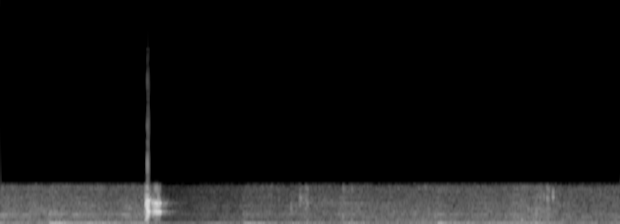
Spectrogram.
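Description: One short, abrupt hiccup against steady background hum and faint music.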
